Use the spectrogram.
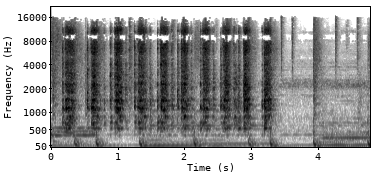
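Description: Nutmeg being grated into a pot boiling with cinnamon sticks and cloves: a quick series of rough, raspy scrapes in a steady back-and-forth rhythm, fairly loud, over a low simmering hum, with no one speaking.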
